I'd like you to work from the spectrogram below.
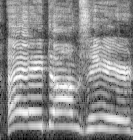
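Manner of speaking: high, drawn-out hey; excited arrival call. Real, not acted. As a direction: stretch the greeting out way up high. Announcing an arrival in chat.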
